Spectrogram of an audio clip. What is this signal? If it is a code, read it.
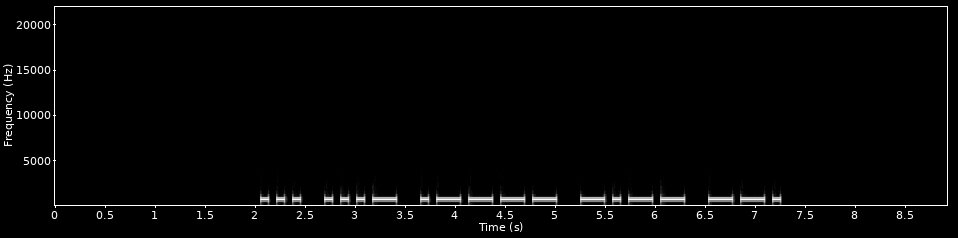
Morse code, heard as a keyed tone, about 15 wpm, 700 Hz. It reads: SV1YG
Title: DXCC-100 Call Signs - 5 Characters - Repeated 2x - 15wpm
